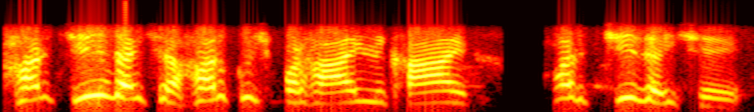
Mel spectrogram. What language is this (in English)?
Maithili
